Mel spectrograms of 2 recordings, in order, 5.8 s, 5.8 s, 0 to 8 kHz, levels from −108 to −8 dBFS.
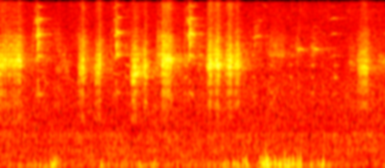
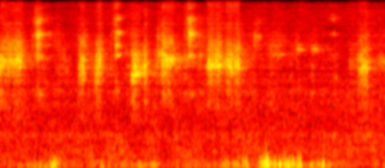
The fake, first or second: second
